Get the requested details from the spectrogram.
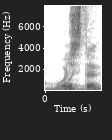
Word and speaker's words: Worcester: But are you ready for the actual pronunciation of it? – Let's do it. – Good old Worcester. Yeah, Worcester, Mass. I mean...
